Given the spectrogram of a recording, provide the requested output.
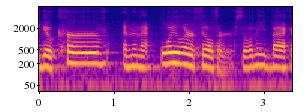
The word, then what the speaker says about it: Euler: the menu curves euler filter right there it's pronounced euler but it looks like euler eu ler when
